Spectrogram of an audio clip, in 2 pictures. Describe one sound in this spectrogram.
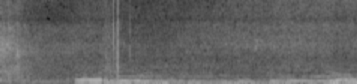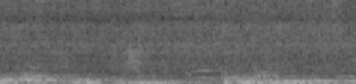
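A crowd of people sings together.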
